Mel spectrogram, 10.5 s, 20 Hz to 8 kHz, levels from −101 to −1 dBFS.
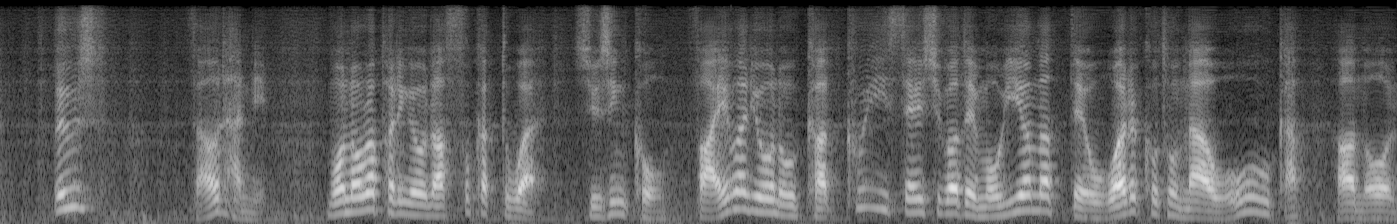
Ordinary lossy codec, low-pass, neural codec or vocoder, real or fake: AAC, 48 kbps; 7.2 kHz; codec, 16 kHz, 0.2 kbps, FocalCodec; fake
